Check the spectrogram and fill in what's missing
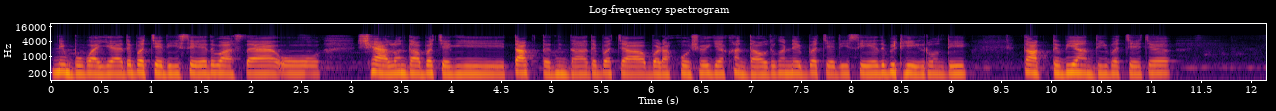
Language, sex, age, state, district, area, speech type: Dogri, female, 45-60, Jammu and Kashmir, Samba, rural, spontaneous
